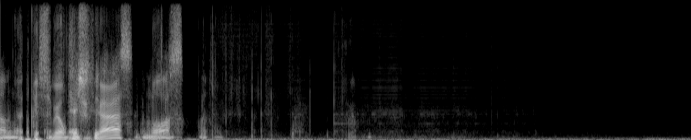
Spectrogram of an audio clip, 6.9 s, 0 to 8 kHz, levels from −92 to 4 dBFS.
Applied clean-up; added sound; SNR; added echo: neural diffusion model UNIVERSE++.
